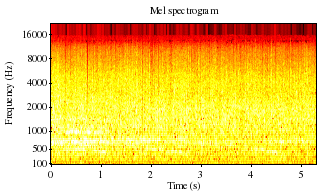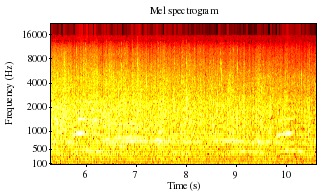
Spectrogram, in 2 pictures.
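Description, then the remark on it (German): Sustained applause from a large crowd for Peter Zimmer, Lord Mayor of Saarbrücken, during his August 1955 campaign speech for the Saar Statute, a dense, steady clatter of many hands clapping at full volume throughout, with faint murmuring voices mixed in beneath it. “Applaus für Peter Zimmer, den Saarbrücker Oberbürgermeister, hier in seiner Wahlkampfrede im August 1955 für das Saarstatut.”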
